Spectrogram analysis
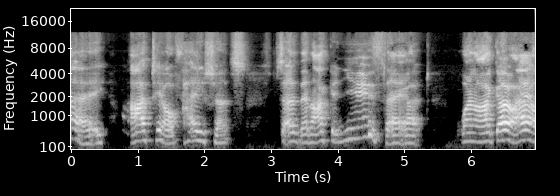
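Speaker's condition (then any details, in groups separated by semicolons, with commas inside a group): Brain injury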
